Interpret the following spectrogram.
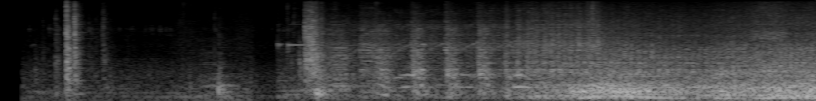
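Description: A sharp click of the cab door latch, then about a second and a half in the farm vehicle's engine cranks and starts, settling into a steady run that grows louder toward the end.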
